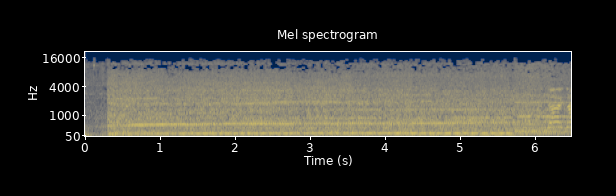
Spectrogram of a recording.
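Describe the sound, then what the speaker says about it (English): A boat engine drones steadily and loudly through a late-night boat ride, holding a sustained hum with a slight shift in pitch near the end, continuous and close. "It's 1 a.m. and we gotta take a boat ride."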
